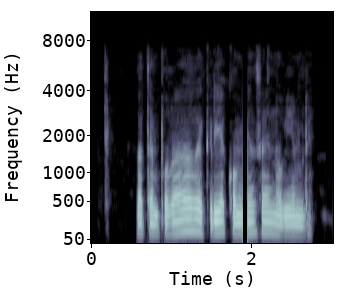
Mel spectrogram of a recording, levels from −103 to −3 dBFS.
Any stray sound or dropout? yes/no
yes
